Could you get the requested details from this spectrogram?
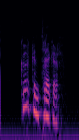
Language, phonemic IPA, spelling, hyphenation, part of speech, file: Dutch, /ˈkʏr.kə(n)ˌtrɛ.kər/, kurkentrekker, kur‧ken‧trek‧ker, noun, Nl-kurkentrekker.ogg
- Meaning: 1. corkscrew, implement for removing a sealing cork 2. corkscrew (inversion used in rollercoasters)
